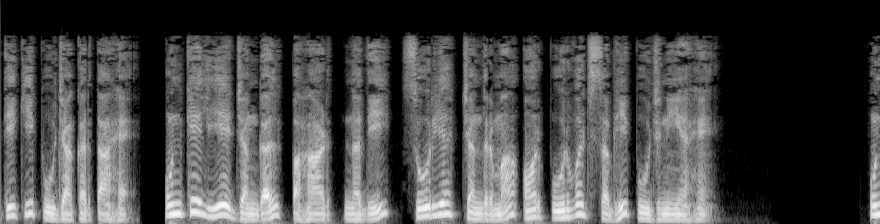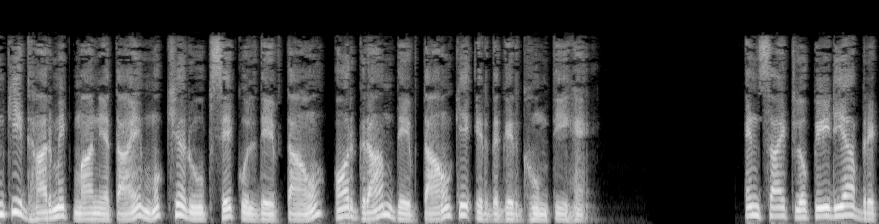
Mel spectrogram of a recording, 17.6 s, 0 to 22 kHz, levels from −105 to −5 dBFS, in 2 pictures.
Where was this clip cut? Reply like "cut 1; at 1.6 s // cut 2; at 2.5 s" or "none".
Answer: cut 1; at 1.4 s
